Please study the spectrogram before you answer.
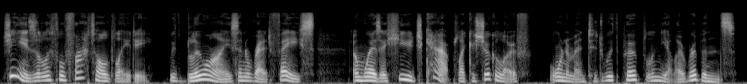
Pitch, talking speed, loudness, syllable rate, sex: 175 Hz, 235 wpm, -19 LUFS, 5.7 syllables/s, female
